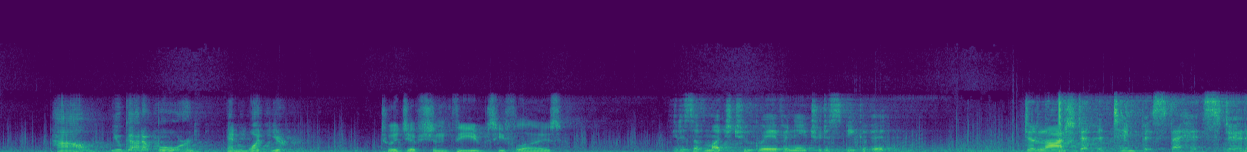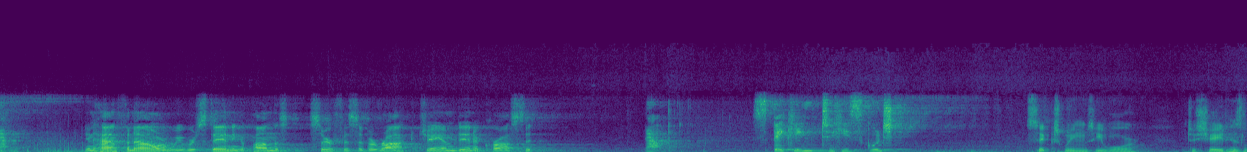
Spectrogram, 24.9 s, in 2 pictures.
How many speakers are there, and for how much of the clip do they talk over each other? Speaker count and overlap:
five, no overlap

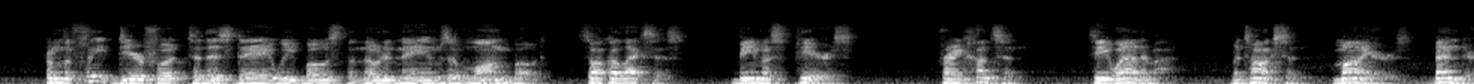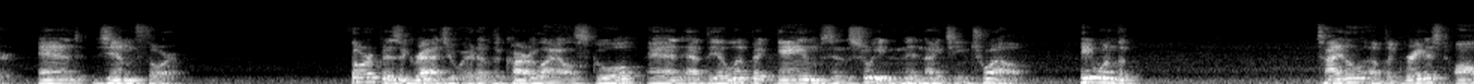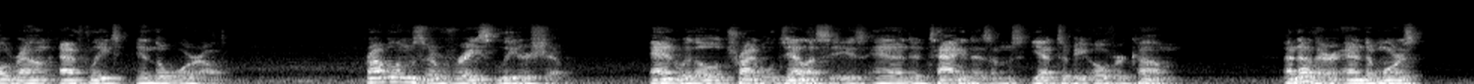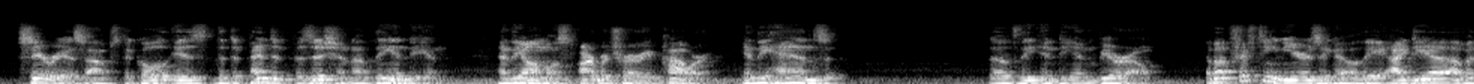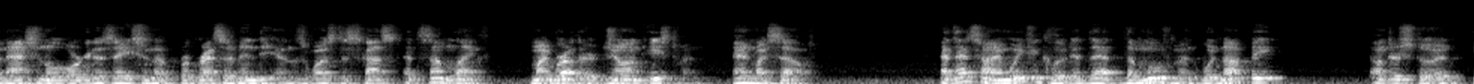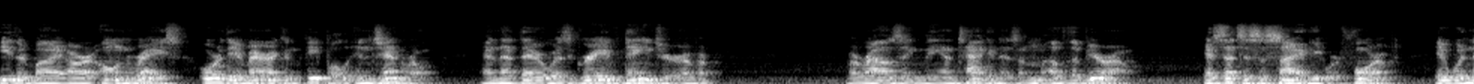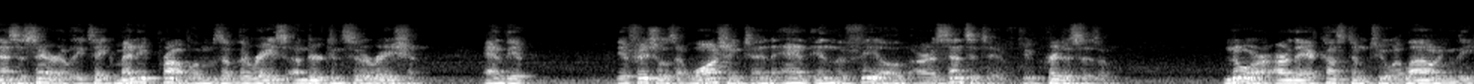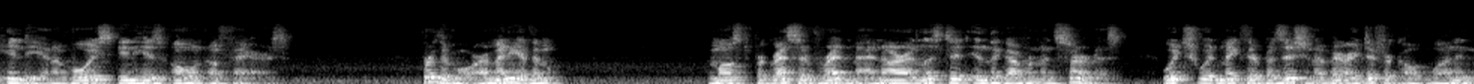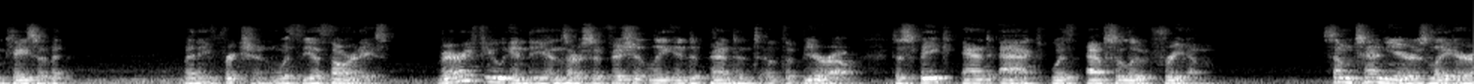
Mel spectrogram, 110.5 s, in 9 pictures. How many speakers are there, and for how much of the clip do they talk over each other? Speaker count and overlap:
one, no overlap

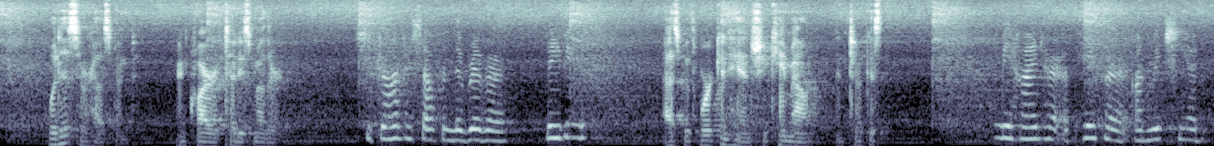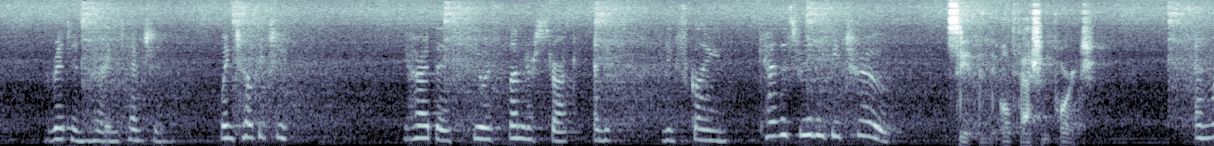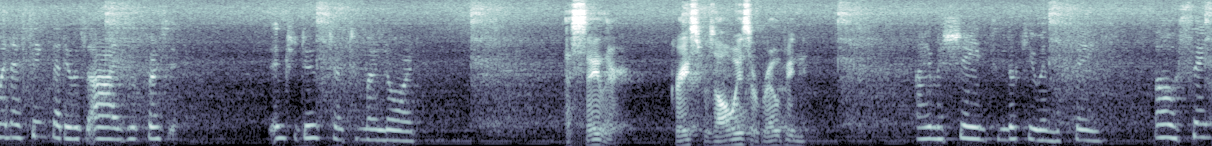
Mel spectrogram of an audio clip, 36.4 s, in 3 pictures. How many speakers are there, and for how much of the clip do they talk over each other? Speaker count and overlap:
two, no overlap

